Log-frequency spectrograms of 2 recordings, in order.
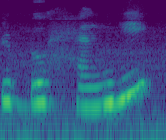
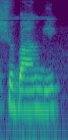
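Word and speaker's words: Shubhangi: Hello, Shubuhangi. If someone could pronounce it perfectly, please let me know. Thank you. I blame my parents. You're absolutely fine. It's pronounced as Shubangi.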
